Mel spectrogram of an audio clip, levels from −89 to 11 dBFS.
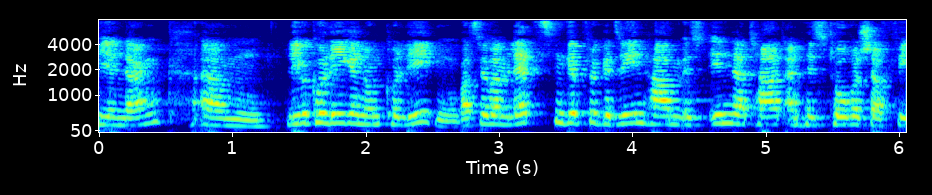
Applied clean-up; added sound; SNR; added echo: none; none; none; reverberation time 0.2 s.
